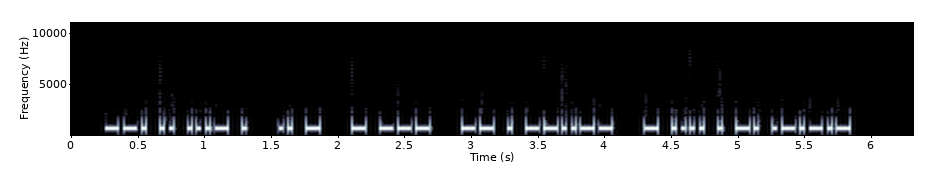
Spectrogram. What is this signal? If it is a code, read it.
Morse code, heard as a keyed tone, about 34 wpm, 700 Hz. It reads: GIVE IT TO ME, THEN.
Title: Sentences from Top 200 Words 35wpm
